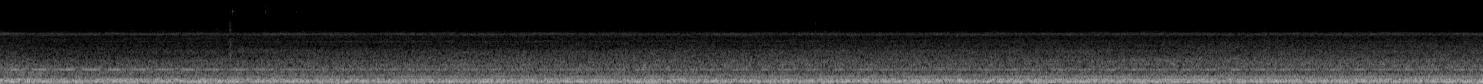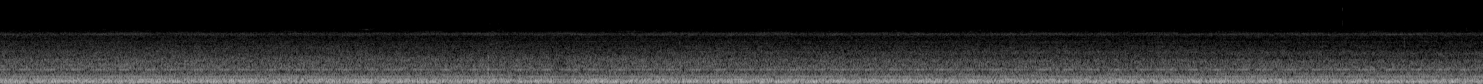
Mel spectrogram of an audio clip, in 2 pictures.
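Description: Steady low mechanical hum and rumble with a few faint steady tones on top, unchanging throughout.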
